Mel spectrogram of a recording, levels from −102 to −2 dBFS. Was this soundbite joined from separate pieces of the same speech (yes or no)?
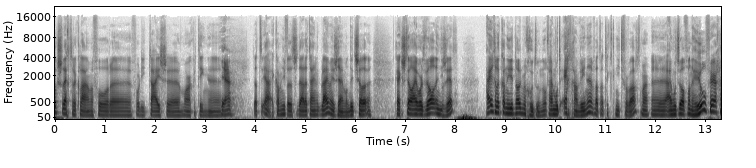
yes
